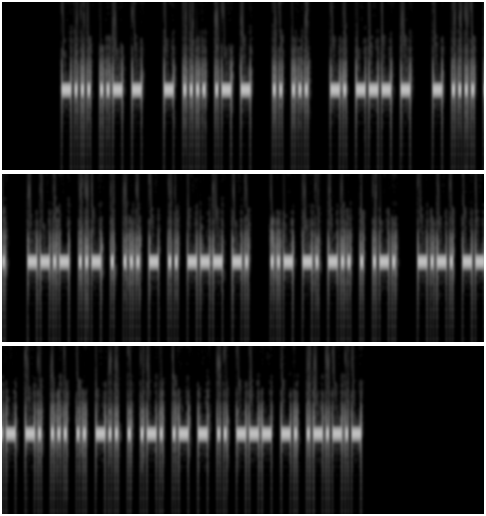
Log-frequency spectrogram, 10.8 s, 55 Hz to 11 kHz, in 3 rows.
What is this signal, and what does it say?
Morse code, heard as a keyed tone, about 50 wpm, 700 Hz. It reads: BUT THAT IS NOT THE QUESTION UNDER CONSIDERATION.
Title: Sentences from Top 1500 Words 50wpm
